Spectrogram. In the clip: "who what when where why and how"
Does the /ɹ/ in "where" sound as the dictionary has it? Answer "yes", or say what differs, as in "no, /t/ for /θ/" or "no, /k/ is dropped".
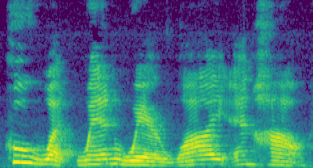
yes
